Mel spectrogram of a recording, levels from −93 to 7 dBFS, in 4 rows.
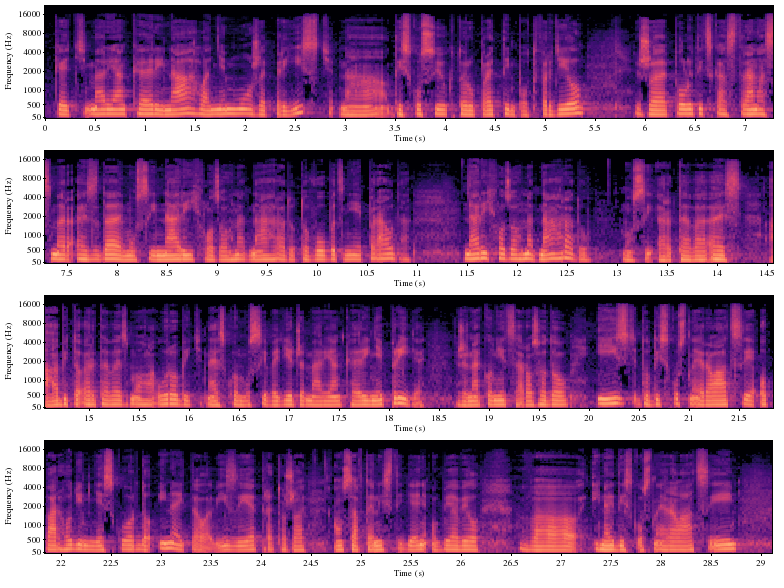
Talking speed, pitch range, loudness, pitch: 145 wpm, 145-165 Hz, -19 LUFS, 150 Hz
